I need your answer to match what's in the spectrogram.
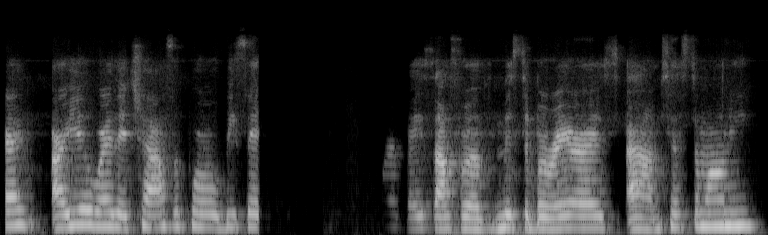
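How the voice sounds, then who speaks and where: A woman with a mid-pitched voice speaks as an attorney for the state. Her delivery is formal and procedural, with halting phrasing. She is heard over a video call. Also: fairly even intonation, fairly bright tone, low-quality recording. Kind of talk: formal courtroom questioning.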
